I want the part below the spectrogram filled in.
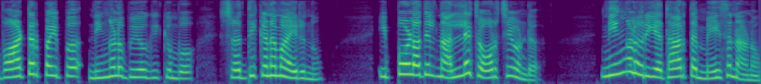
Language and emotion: Malayalam, angry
